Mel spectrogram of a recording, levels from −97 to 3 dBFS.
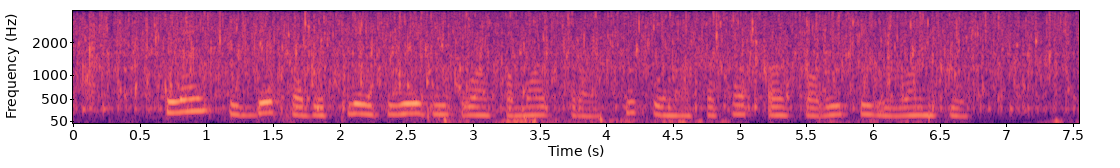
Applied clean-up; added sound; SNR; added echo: none; Stream; 2 dB; none.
